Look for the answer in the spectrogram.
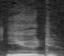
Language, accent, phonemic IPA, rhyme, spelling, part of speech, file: English, US, /jud/, -uːd, you'd, contraction, En-us-you'd.ogg
- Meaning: 1. Contraction of you + had 2. Contraction of you + would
